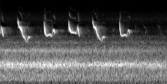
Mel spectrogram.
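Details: About six high, clipped, downward-sweeping notes from a singing Common chiffchaff, evenly repeated roughly every third of a second over a continuous droning hum.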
